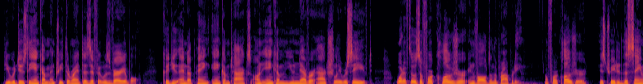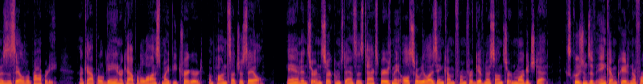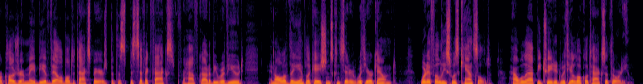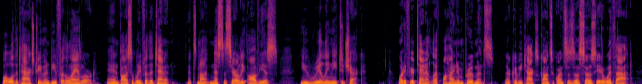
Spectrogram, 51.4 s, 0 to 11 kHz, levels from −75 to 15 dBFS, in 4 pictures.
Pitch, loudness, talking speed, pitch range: 150 Hz, -17 LUFS, 190 wpm, 135-170 Hz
